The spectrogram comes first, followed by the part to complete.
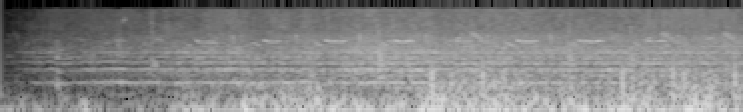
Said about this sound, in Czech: To, co právě slyšíte, jsou včely Kamala Bela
